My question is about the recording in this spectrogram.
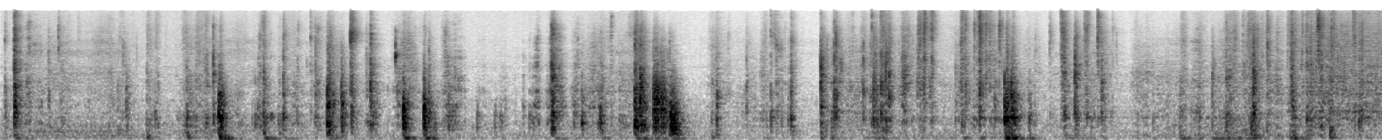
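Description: A thin card box being slit open and handled close up: irregular clicks, taps and rustles of card as the flap is opened and a plastic-wrapped paper pad is slid out.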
